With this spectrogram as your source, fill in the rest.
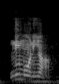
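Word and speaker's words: pneumonia: गया अगला बीमारी है निमोनिया निमोनिया इसका पी जो है ना साइलेंट रहता है इसको निमोनिया ही पढ़ते हैं निमोनिया और इससे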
